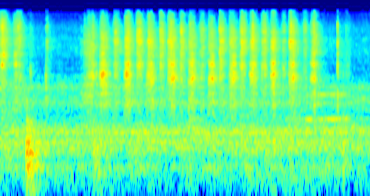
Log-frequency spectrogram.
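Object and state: Slate slab scraped with a knife.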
